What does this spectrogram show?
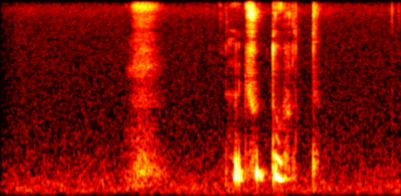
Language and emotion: Russian, sad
